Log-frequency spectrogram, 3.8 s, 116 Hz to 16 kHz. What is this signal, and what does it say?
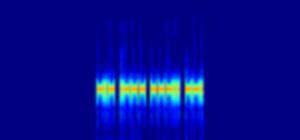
Morse code, heard as a keyed tone, about 45 wpm, 700 Hz. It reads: KJ8G
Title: USA Call Signs - 4 Characters - 3x Character Spacing - 50wpm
